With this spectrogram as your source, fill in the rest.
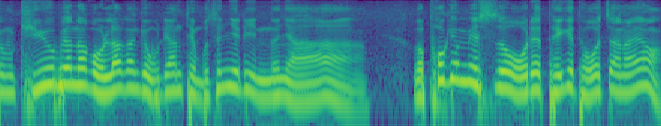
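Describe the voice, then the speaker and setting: This man's voice is high-pitched, with a dark, mellow tone and lively intonation. He talks at a fairly quick pace in a dry, close sound with no echo. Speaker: city water department director. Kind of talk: presentation talk. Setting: outdoor stage with audience.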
